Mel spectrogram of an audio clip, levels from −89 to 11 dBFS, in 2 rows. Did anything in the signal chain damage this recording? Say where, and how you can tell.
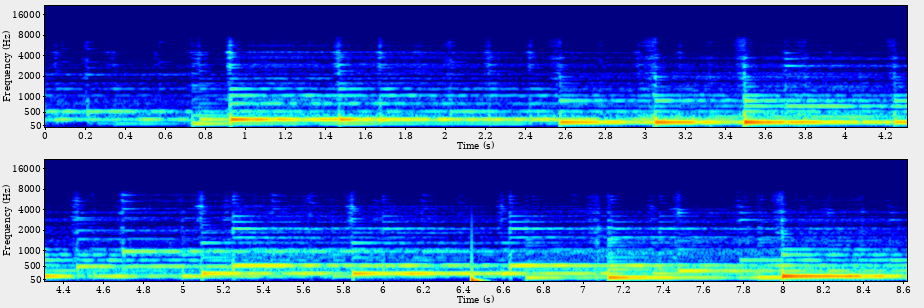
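Yes. A phantom power thump sits in the analogue input stage at 6.44 to 6.50 s: a deep, low thump that dies away in about 14 ms, as supply voltage switching steps through the coupling capacitors. Unlike a click, it is low-pitched. The call path's ceiling near 8 kHz fits G.722.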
